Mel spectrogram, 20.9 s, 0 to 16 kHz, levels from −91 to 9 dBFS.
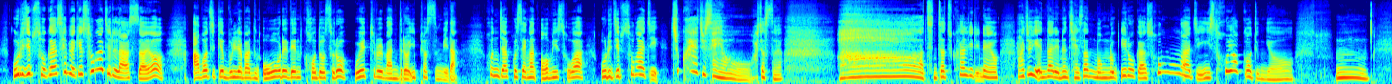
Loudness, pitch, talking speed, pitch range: -17 LUFS, 225 Hz, 285 characters per minute, 195-255 Hz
